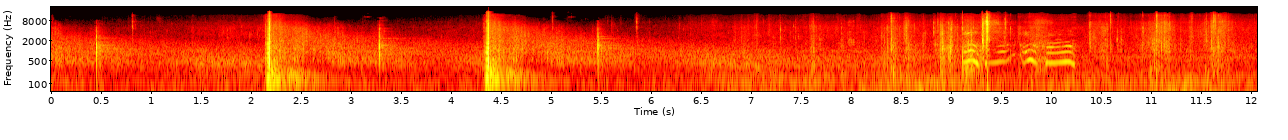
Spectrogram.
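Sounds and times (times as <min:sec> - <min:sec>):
rifle shots: 0:02.1 - 0:03.5, 0:04.3 - 0:05.8.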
